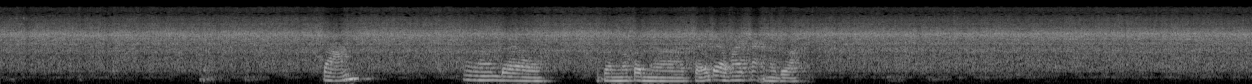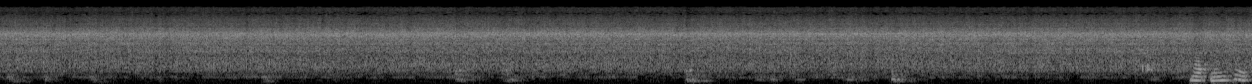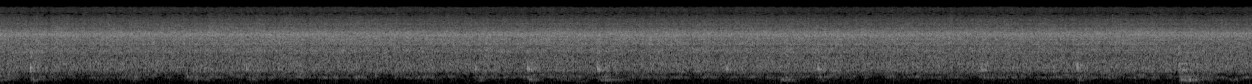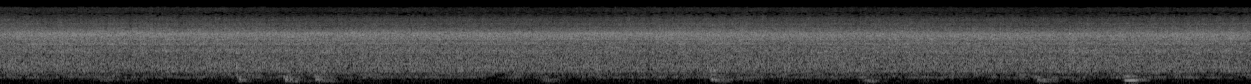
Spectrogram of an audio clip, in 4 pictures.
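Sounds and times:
pork sizzling in a pan: 0.0 - 50.0.

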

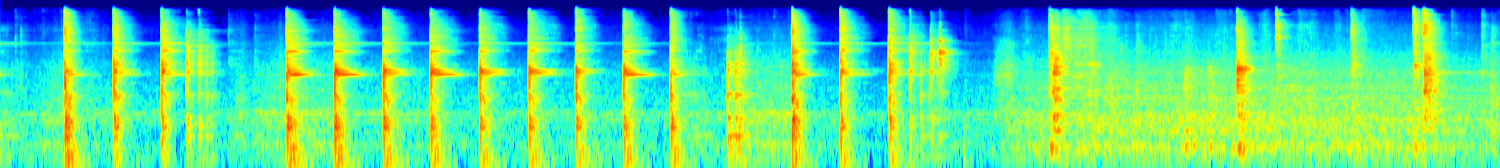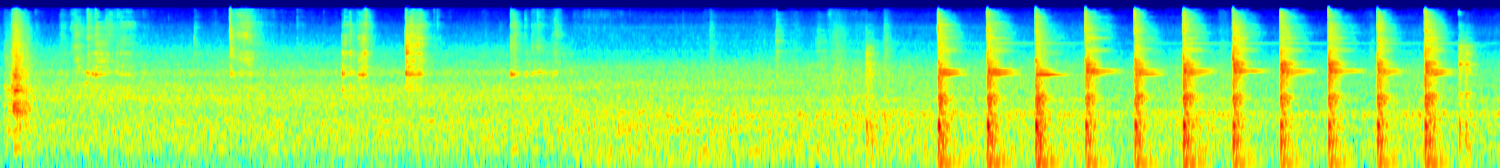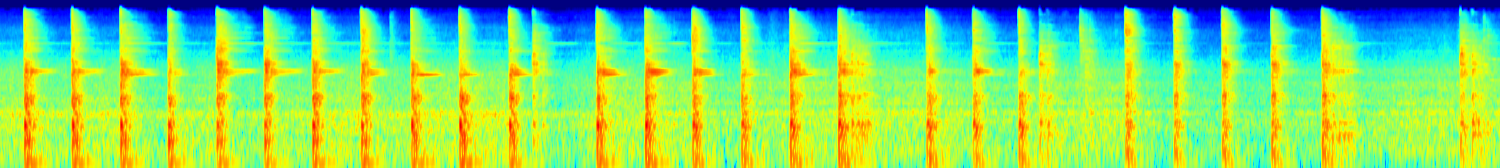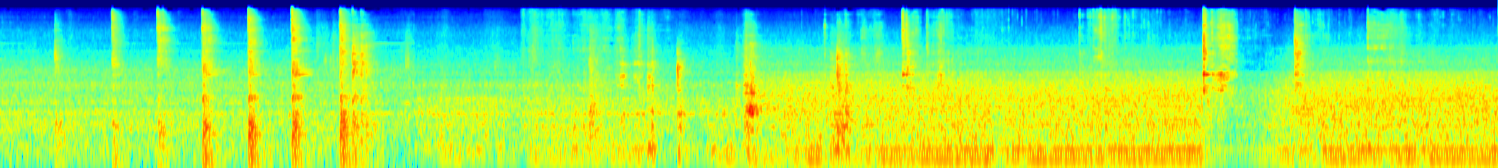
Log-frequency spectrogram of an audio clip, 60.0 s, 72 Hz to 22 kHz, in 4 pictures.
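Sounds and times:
high ringing from the anvil: 0.0 - 2.3, 2.9 - 9.6, 24.4 - 43.9, 44.6 - 45.2, 46.1 - 49.1
hammer striking hot steel on anvil: 0.0 - 9.6, 13.5 - 15.1, 15.7 - 17.7, 18.4 - 19.4, 20.1 - 20.7, 23.6 - 43.8, 44.6 - 49.1, 53.3 - 54.5, 57.0 - 59.1.

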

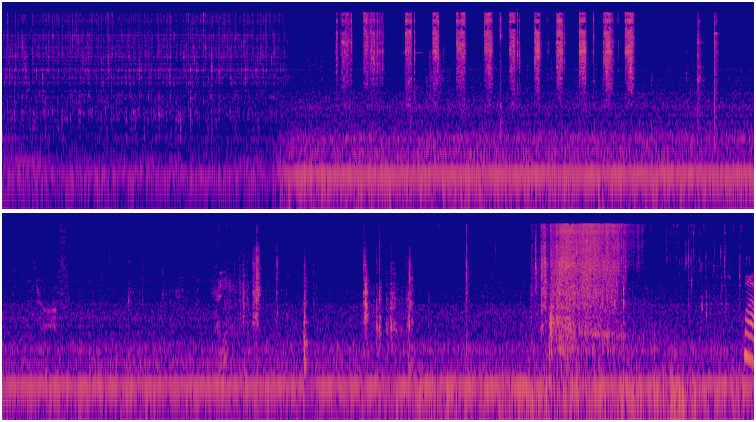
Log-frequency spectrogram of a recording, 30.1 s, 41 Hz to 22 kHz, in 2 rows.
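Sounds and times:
trickle of running liquid: 0.0 - 5.8, 26.7 - 30.0
steady low hum: 0.0 - 30.0
ratchet wrench clicking: 6.6 - 12.7.

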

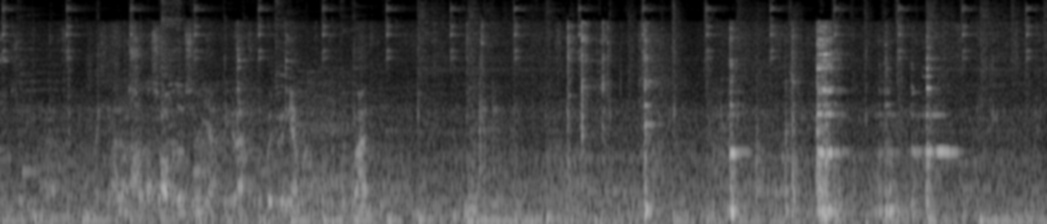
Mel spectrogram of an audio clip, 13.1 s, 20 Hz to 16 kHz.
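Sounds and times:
glassware and utensils clinking: 0.0 - 4.0, 5.6 - 8.4, 9.0 - 12.2.

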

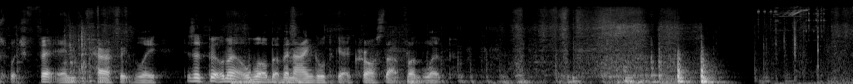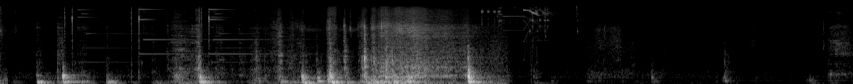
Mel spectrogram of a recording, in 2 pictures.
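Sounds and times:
wooden panels scraping and knocking: 0.0 - 7.3, 10.5 - 13.6
high chiming jingle: 9.2 - 14.4.

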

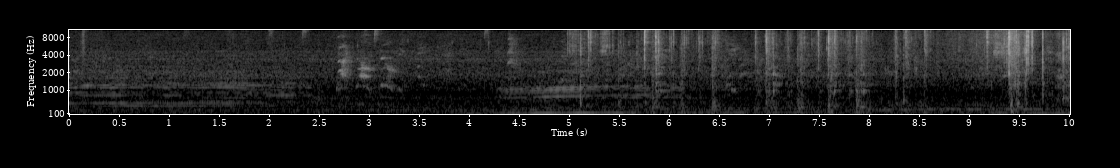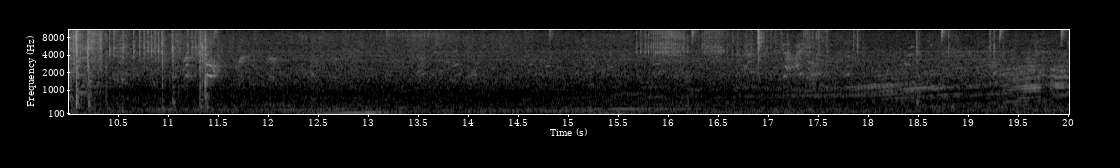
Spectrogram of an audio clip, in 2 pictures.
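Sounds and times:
bike clattering on wooden box: 5.0 - 11.5.

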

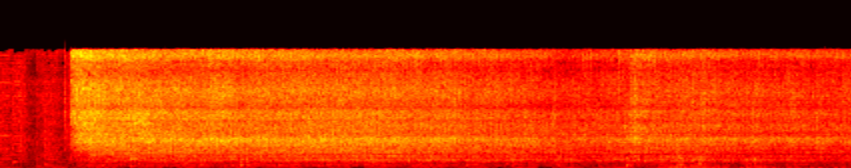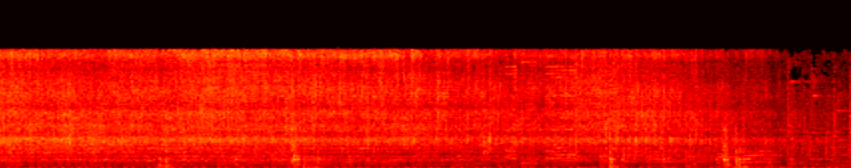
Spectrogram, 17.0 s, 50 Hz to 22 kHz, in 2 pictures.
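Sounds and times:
spices sizzling in hot oil: 0.5 - 16.5.

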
